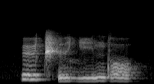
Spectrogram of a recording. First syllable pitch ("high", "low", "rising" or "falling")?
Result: high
